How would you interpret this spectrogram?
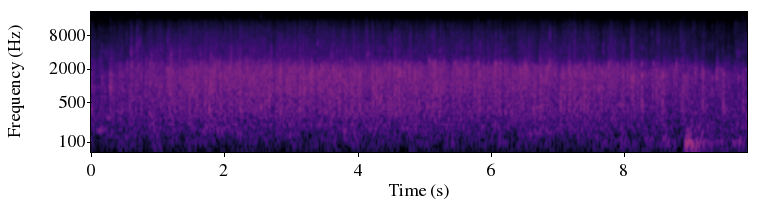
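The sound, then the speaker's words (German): Sustained audience applause for a band after their songs, a dense, steady wash of many hands clapping at even loudness for about ten seconds, with no voices standing out. “…, euer Applaus.”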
